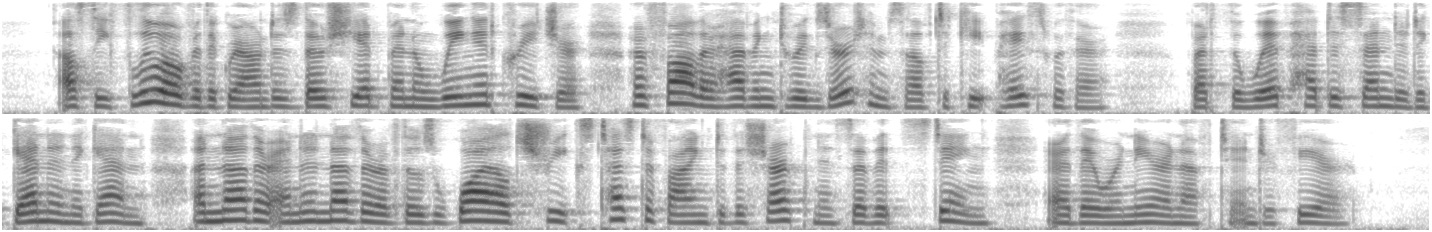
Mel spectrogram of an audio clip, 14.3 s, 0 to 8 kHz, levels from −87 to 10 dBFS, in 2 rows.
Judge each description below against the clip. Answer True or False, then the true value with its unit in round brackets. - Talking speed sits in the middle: False (225 wpm)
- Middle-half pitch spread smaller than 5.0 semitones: True (3.1 semitones)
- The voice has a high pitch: True (220 Hz)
